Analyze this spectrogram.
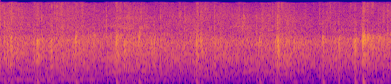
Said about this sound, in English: We'll give God one more praise, hand clap of praise. I just love hearing that.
